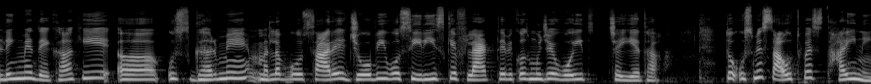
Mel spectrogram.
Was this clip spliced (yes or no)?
no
